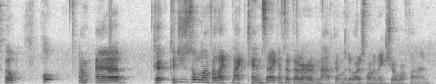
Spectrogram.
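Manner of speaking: ordinary delivery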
